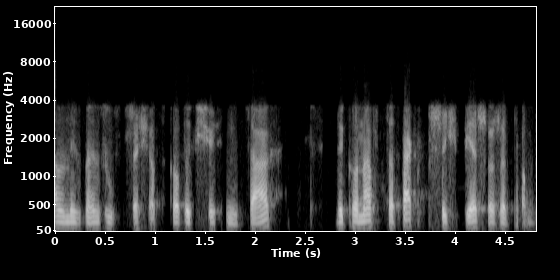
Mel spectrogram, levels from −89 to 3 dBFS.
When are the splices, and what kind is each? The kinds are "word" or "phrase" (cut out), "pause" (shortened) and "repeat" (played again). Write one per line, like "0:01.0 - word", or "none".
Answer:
0:01.4 - phrase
